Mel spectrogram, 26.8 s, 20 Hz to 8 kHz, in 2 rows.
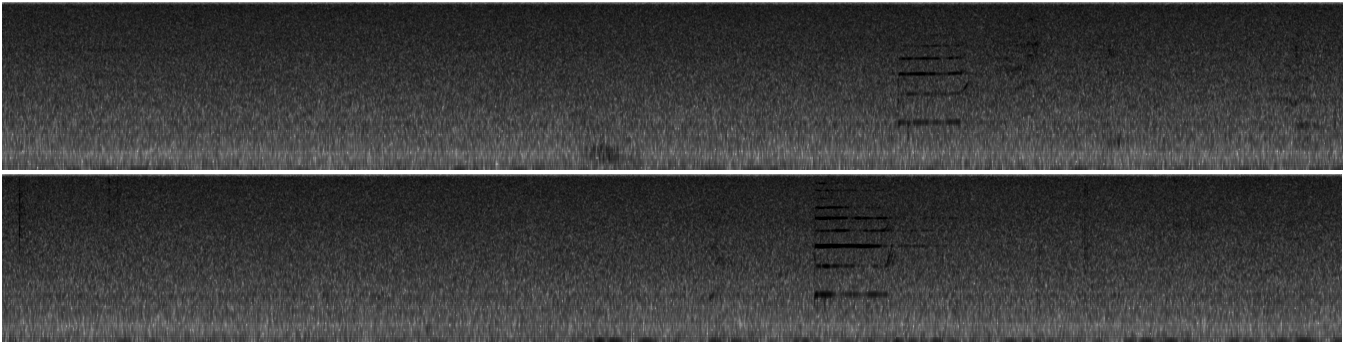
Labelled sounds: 9.0	9.4	killer whale, northern resident, G clan, 2.2 to 3.1 kHz
10.0	10.3	killer whale, northern resident, G clan, 2.4 to 2.7 kHz
21.5	22.2	killer whale, northern resident, G clan, 1.5 to 4.7 kHz

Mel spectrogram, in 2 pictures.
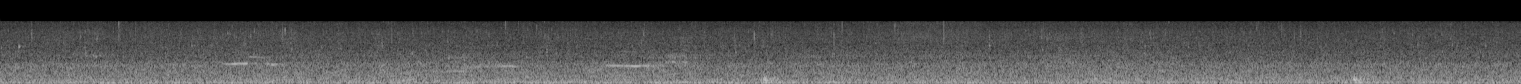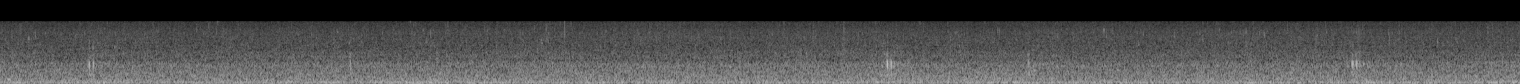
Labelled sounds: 2.2	2.7	humpback whale, 0.91 to 1.4 kHz
6.1	6.5	humpback whale, 0.81 to 0.94 kHz

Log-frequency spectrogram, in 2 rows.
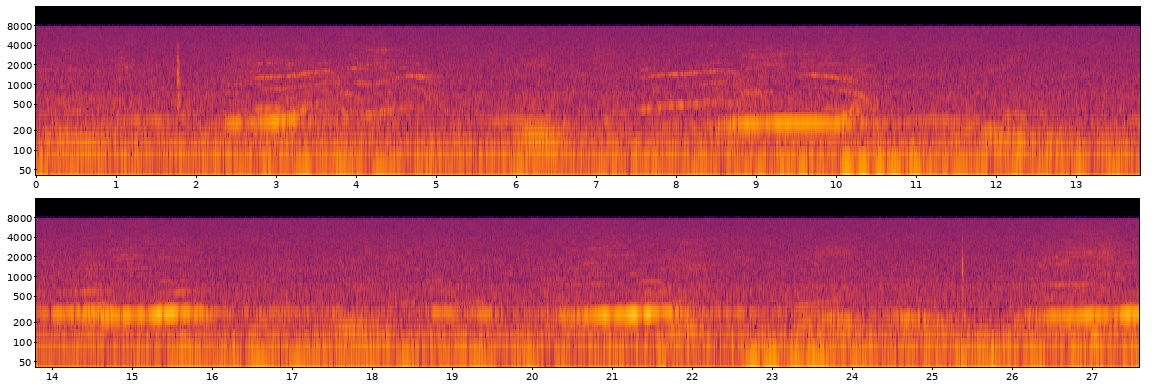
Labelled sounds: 2.7	4.4	humpback whale, 0.80 to 2.3 kHz
4.6	5.0	humpback whale, 1.1 to 1.4 kHz
7.5	8.6	humpback whale, 0.99 to 2.2 kHz
9.1	10.2	humpback whale, 1.1 to 3.1 kHz
14.8	15.1	humpback whale, 1.8 to 2.0 kHz
20.9	21.6	humpback whale, 0.80 to 2.2 kHz

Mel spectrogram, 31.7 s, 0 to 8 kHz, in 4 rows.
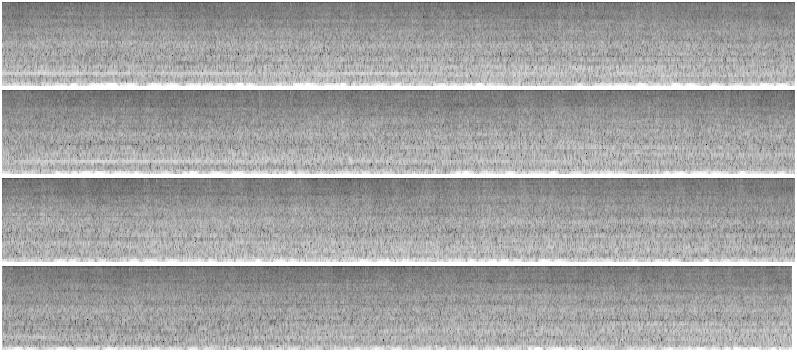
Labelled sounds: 15.3	15.6	vessel noise, 3.0 to 3.2 kHz

